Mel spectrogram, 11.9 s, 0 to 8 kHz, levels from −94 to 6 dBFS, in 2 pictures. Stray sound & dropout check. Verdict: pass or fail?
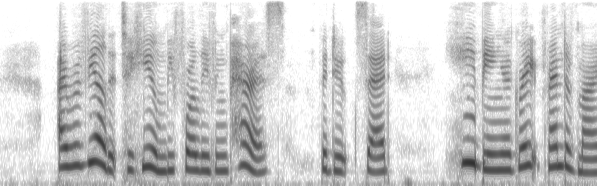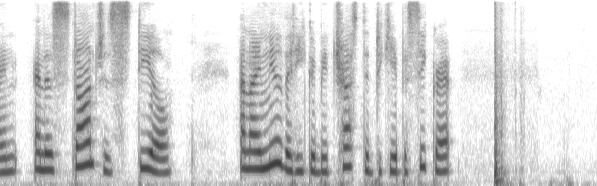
fail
